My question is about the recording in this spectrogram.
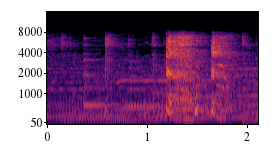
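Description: A woman coughs twice, about a second in, over soft instrumental backing music.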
